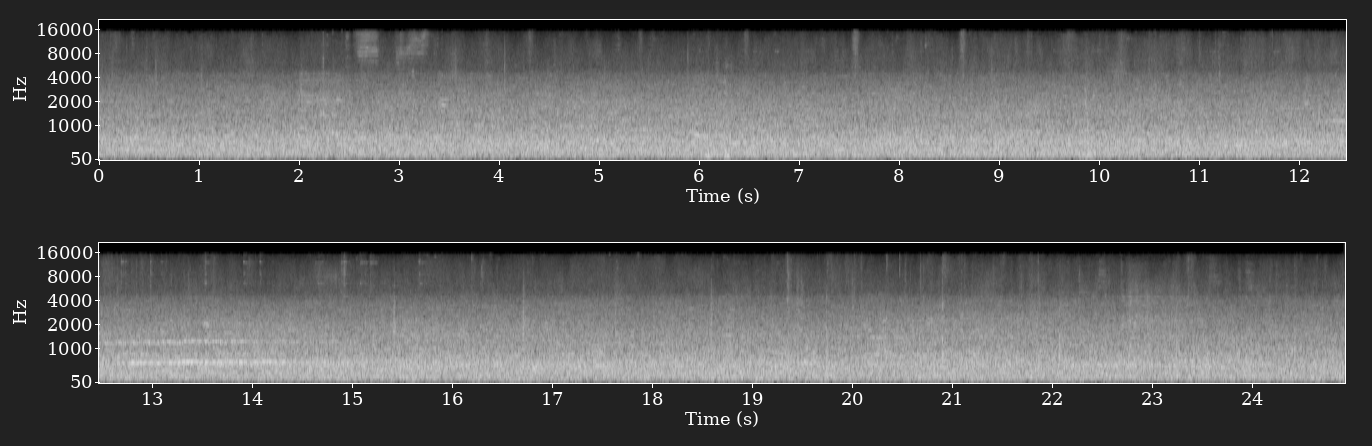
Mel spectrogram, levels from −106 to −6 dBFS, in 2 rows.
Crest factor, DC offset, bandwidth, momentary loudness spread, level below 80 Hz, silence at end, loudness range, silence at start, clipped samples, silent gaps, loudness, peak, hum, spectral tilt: 16 dB; under 0.1%; 15.5 kHz; 3 LU; -68 dBFS; 0 s; 2 LU; 0 s; under 0.1%; none; -29 LUFS; -14 dBFS; none; -5.5 dB/octave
